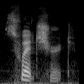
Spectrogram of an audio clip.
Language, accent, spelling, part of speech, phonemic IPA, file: English, US, sweatshirt, noun, /ˈswɛtʃəːt/, En-us-sweatshirt.ogg
- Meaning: 1. A loose shirt, usually made of a knit fleece, for athletic wear and now often used as casual apparel 2. A shirt worn against the skin, usually under other clothing, to absorb sweat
